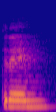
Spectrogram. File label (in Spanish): "trem", Silabas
